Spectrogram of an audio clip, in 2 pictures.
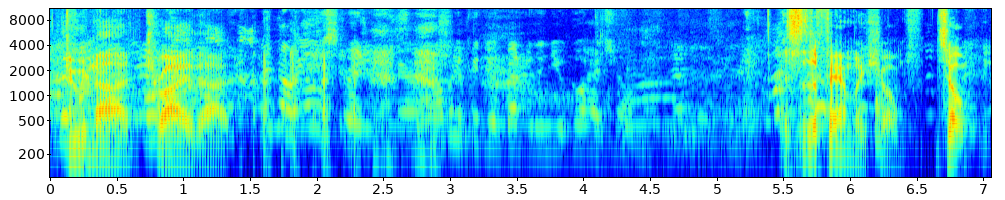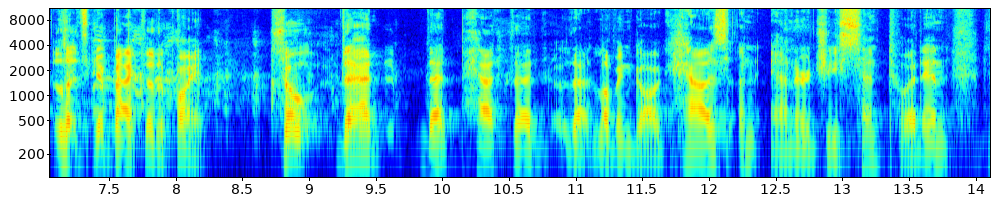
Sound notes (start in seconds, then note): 1.3 more laughter; 8.1 more chuckles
